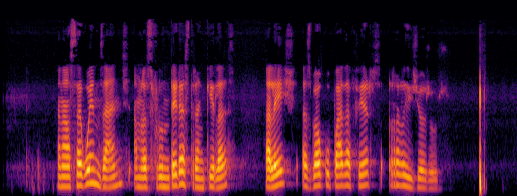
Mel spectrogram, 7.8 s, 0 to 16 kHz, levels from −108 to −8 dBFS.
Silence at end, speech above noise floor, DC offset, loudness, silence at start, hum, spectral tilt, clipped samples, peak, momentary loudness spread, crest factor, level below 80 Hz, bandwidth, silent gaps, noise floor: 0.55 s; 37 dB; under 0.1%; -28 LUFS; 0.85 s; none; -6.5 dB/octave; under 0.1%; -2 dBFS; 13 LU; 26 dB; -72 dBFS; 10.5 kHz; none; -64 dBFS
